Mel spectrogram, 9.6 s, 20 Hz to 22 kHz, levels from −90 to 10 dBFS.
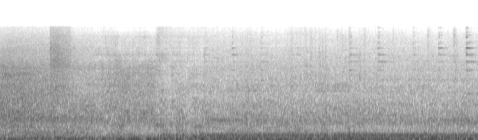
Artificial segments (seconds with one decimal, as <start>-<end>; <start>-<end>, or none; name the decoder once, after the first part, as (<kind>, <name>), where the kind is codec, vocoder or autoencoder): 1.9-4.1 (codec, SNAC)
